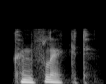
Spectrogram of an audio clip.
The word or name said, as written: conflict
